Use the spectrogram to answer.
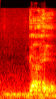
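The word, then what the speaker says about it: Garrett: Ricardo Garré, 2R, 2T. Tem esse detalhe, né? O Garré dele é 2R e 2T. Olha para ele. É mudo, T mudo. RRTT.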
